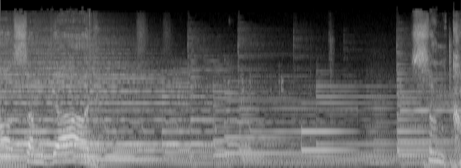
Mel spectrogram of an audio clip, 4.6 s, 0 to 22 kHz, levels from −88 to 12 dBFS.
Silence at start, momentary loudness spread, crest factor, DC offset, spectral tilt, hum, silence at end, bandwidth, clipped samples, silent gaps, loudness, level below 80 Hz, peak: 0 s; 15 LU; 16 dB; under 0.1%; -4 dB/octave; none; 0 s; 17.5 kHz; under 0.1%; none; -16 LUFS; -42 dBFS; 0 dBFS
